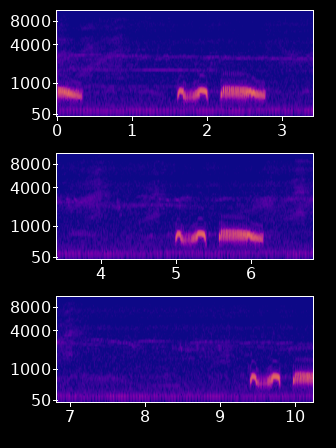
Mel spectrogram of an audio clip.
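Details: Big bass-voiced wild spotted dove in forest, one-kuk style. Repeated phrases of paired short coos run into a drawn-out rough rolling note, roughly every four seconds, with a constant low droning hum underneath.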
